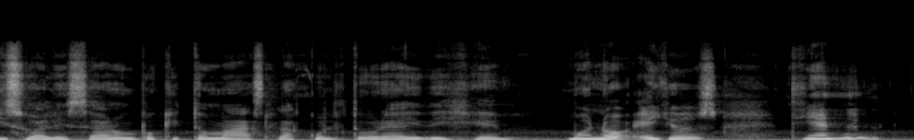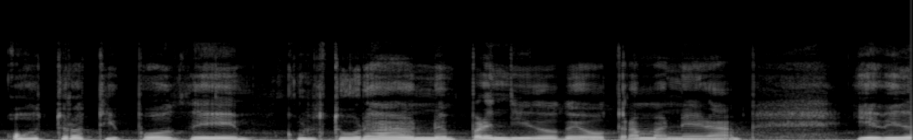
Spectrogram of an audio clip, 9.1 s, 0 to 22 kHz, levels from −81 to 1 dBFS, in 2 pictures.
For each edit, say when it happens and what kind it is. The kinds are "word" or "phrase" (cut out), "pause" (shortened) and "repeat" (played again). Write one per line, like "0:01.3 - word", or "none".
none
